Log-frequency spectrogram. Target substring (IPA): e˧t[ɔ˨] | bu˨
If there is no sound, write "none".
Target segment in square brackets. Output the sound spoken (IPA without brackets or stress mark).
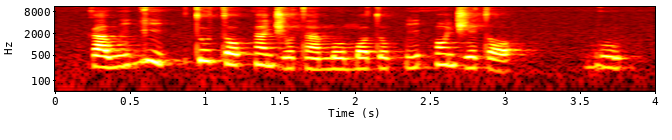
ɔ˨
